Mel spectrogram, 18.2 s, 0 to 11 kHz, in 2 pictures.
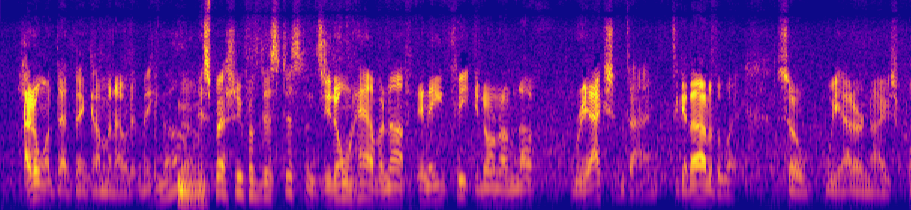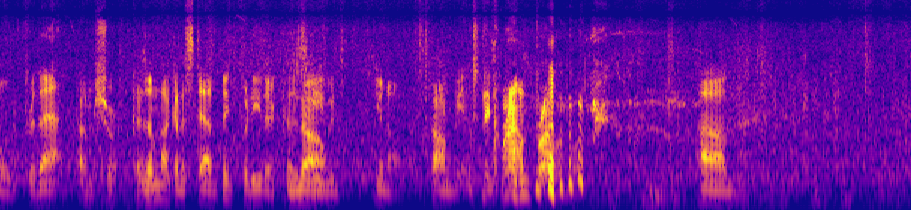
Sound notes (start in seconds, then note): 13.5 laughing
